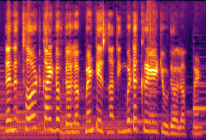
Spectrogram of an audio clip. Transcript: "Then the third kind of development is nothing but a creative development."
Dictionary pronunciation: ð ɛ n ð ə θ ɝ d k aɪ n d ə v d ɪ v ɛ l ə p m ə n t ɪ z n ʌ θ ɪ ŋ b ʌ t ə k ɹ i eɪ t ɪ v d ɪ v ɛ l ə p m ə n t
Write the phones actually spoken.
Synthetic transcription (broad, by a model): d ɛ n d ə t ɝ d k aɪ n d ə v d ɪ v ɛ l ə p m ə n t ɪ z n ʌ t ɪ ŋ b ʌ t ə k ɹ i eɪ t ɪ v d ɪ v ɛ l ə p m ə n t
